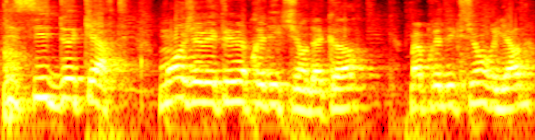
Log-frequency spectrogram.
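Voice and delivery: squeaky helium-altered voice. Real, not acted. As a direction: present the trick on helium. Reveals prediction on helium. (voix à l'hélium)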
